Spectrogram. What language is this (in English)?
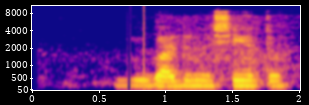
Dhatki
